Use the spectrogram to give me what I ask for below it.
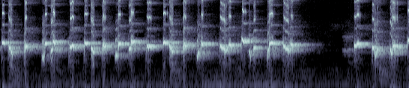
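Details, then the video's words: Sooty-headed bulbul song used to provoke other bulbuls into answering: rapid run of bright whistled notes, each with a quick downward slur, repeated about three times a second, then a short pause and more notes. "KICAU SUARA trucukan gacor TARUNG ROPEL PANJANG"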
